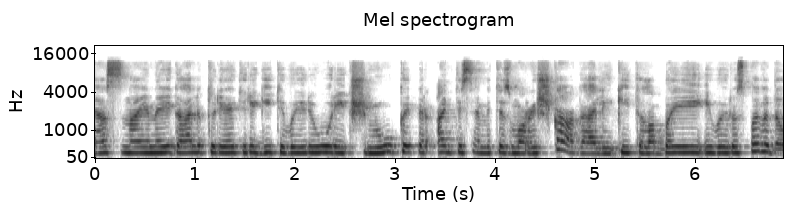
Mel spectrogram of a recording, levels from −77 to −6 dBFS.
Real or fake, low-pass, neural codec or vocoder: real; 14.4 kHz; none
